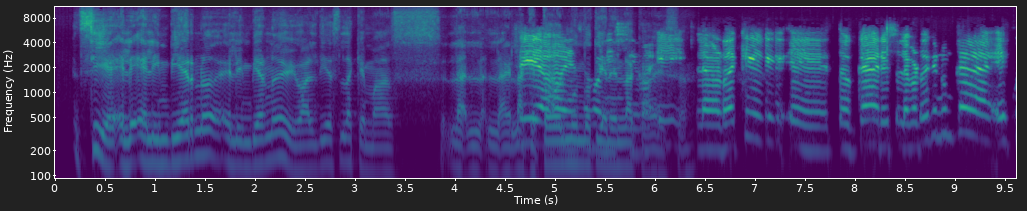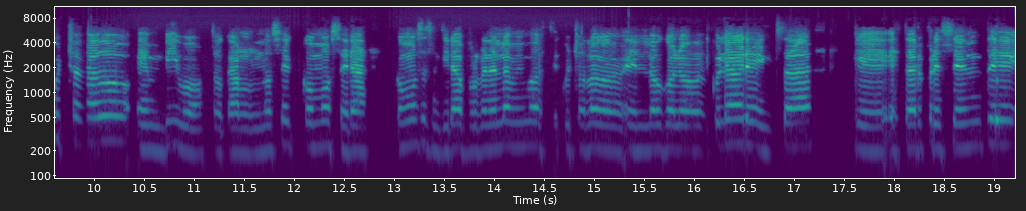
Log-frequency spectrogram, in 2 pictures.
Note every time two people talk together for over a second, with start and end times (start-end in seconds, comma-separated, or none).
4.6-6.3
